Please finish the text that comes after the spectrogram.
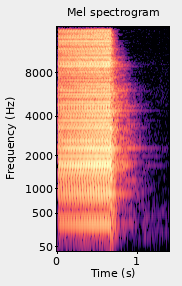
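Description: A quiz-show buzzer at a university capital market challenge's closing ceremony: one loud, sustained electronic buzz of about two-thirds of a second, cutting off with a short fading tail, no talk over it.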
